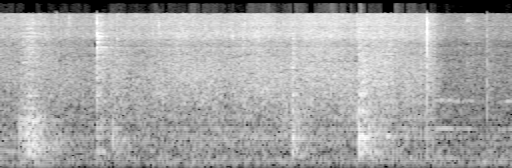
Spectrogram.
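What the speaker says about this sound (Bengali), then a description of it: "পেঁয়াজটাকে আমি খুব ভালো করে সময় নিয়ে আস্তে আস্তে লাড়ি ছাড়ি ভাজি নেব" Onions stirred and fried in a pan for a mutton curry, a steady sizzle broken by a few sharp scraping strokes of the spoon, close and fairly loud with no voices.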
